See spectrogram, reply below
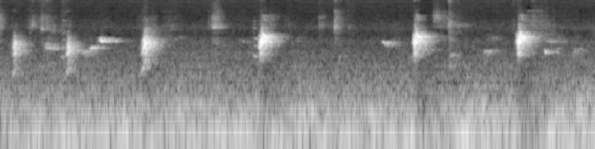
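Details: Basra bulbul with a heavy throat, singing so silent bulbuls will start: a series of short, sharp whistled notes about one per second, some followed by lower trailing tones.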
